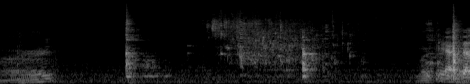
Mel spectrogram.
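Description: Water mixture poured into a KitchenAid mixer bowl for beginner bread: a splashing, gurgling pour with a few drips and clinks, near and moderate, with people talking briefly.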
